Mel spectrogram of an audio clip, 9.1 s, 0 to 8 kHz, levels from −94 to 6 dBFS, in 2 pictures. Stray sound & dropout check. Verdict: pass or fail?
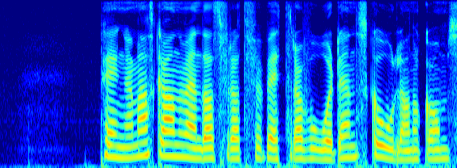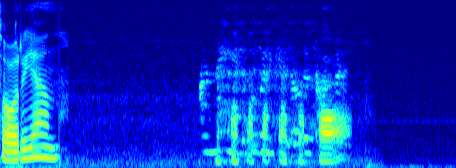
fail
